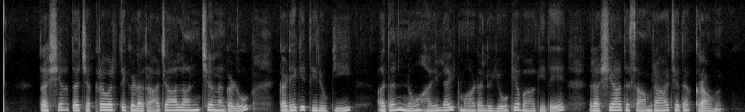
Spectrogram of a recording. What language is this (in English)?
Kannada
